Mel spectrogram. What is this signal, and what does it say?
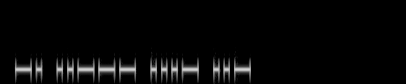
Morse code, heard as a keyed tone, about 23 wpm, 700 Hz. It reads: N2VU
